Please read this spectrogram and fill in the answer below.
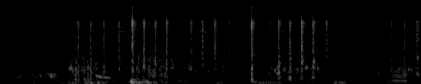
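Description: A domestic pigeon giving a soft, low coo, then a run of sharp, irregular clicks and flutters lasting about two and a half seconds. The clicks fit its wings flapping as it hops off the ground.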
